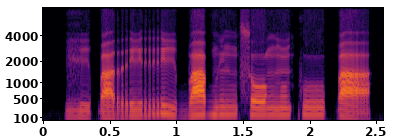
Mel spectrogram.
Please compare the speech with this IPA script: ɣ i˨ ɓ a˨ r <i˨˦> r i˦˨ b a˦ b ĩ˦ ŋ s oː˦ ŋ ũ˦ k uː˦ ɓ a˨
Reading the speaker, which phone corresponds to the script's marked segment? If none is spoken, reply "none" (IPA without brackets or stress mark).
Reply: i˦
